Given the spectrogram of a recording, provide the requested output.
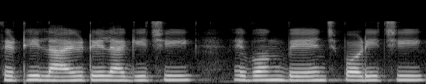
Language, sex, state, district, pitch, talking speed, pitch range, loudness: Odia, female, Odisha, Nuapada, 195 Hz, 85 wpm, 195-200 Hz, -16 LUFS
